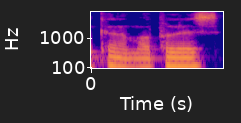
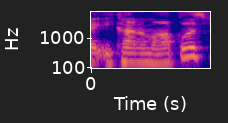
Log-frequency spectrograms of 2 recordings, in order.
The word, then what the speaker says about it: Economopoulos: Okay, Economopolis, over to you. Thanks, Elijah. I appreciate once again to you and to all your listeners. Yes. Uh my name is Economopoulos. You say it correctly and I love the way you say it.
